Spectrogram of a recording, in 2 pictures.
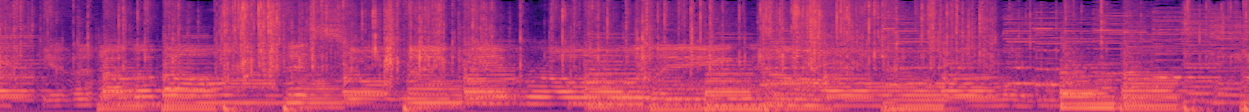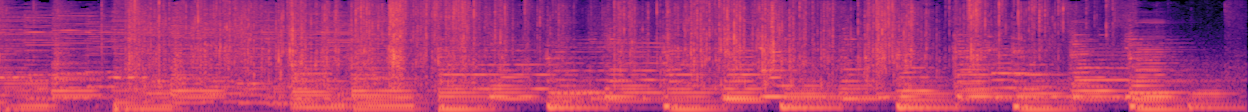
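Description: Children's background music over the crinkling of plastic foil wrappers as hands unwrap an L.O.L. Surprise doll's blind packets.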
